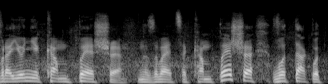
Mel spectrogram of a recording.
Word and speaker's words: Campeche: Называется Кампеша. Вот так вот пишется это слово.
